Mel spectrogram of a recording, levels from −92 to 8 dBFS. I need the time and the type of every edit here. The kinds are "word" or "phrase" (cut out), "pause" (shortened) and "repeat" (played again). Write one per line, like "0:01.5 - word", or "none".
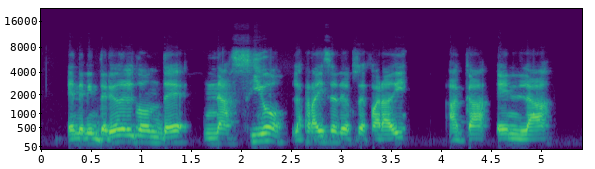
0:00.9 - word
0:02.6 - word
0:03.1 - word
